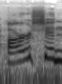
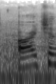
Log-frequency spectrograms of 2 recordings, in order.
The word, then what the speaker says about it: Arshan: It rhymes with Martian, right? I have to tell you, so that's what I've been telling everyone. I was teased when I was little, but Arshan the Martian is the best way to remember.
